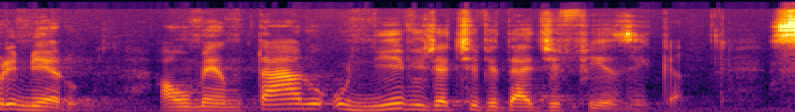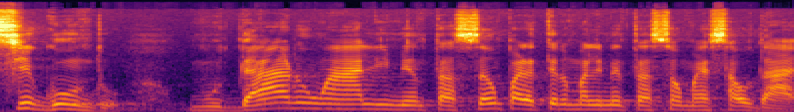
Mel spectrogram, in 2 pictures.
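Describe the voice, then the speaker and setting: A man speaks at a fairly slow pace. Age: 60s. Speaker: orthopedic doctor. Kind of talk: lecture.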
